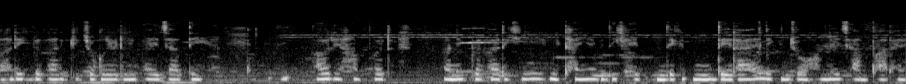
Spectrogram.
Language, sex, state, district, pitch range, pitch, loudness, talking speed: Chhattisgarhi, female, Chhattisgarh, Sarguja, 225-240 Hz, 230 Hz, -15 LUFS, 200 wpm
